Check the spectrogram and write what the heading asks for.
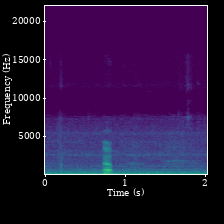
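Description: Steady low background rumble with a faint hum, the kind of ambient noise that traffic or machinery gives; a man's brief exclamation cuts in once.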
